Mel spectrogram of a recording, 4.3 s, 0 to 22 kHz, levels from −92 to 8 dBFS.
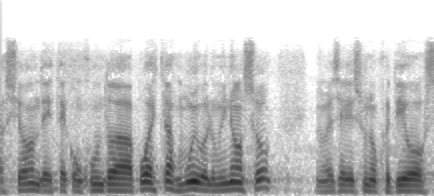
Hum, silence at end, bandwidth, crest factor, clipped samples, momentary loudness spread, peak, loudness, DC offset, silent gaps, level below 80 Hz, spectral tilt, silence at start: none; 0 s; 9.2 kHz; 16 dB; under 0.1%; 10 LU; -2 dBFS; -19 LUFS; under 0.1%; none; -62 dBFS; -7 dB/octave; 0 s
